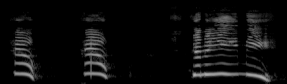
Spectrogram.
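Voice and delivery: tiny, very high-pitched squeaking cry. Game master voices a cry for help from the woods, small squeaky voice. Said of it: "Cries a small squeaky voice".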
